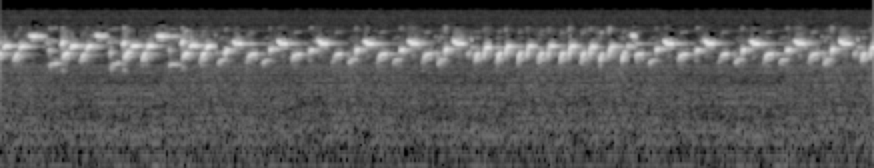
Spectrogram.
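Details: A European goldfinch sings for cage-bird training. The song is a continuous, rapid, high-pitched twitter of short, sweet, slurred notes, about three or four each second, steady and unbroken.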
